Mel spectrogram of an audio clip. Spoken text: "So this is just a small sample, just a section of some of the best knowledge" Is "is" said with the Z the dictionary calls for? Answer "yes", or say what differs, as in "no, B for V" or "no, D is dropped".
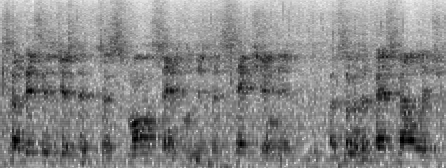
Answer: yes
